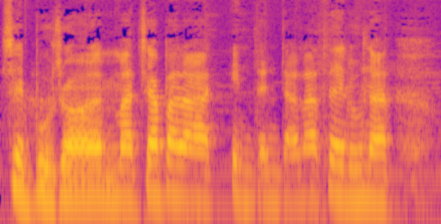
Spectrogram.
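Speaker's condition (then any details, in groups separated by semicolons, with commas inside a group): Cerebral palsy; mild, lesser degree of disability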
